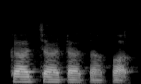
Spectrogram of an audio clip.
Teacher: ಅಲ್ಪಪ್ರಾಣ ಕಡಿಮೆ ಉಸರು ಜಾಸ್ತಿ ಹತ್ತಕೊಳ್ಳಲ್ಲ ಸ್ವಲ್ಪ ಉಸರು ಸಾಕು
